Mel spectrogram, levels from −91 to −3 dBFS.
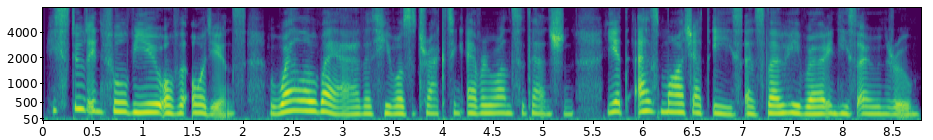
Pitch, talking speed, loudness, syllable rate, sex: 205 Hz, 200 wpm, -18 LUFS, 5.2 syllables/s, female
